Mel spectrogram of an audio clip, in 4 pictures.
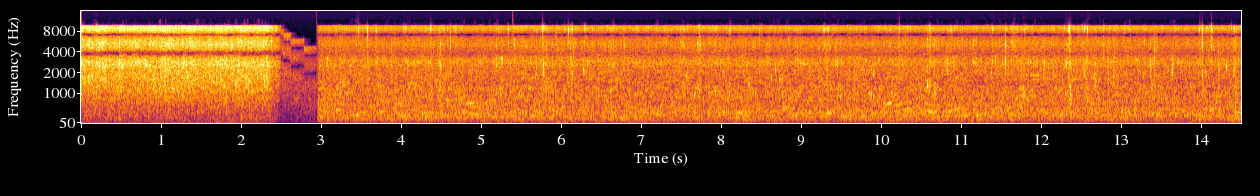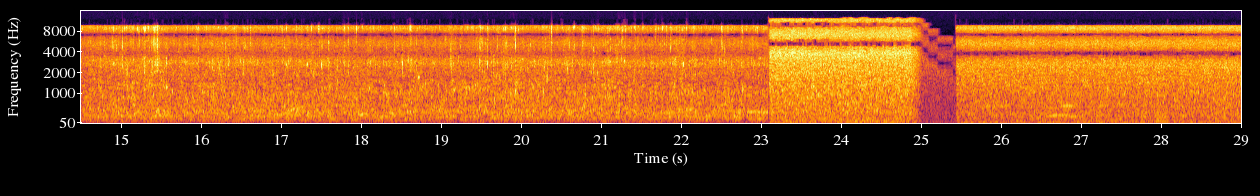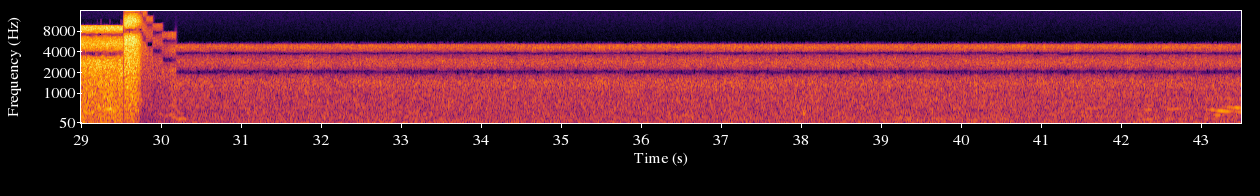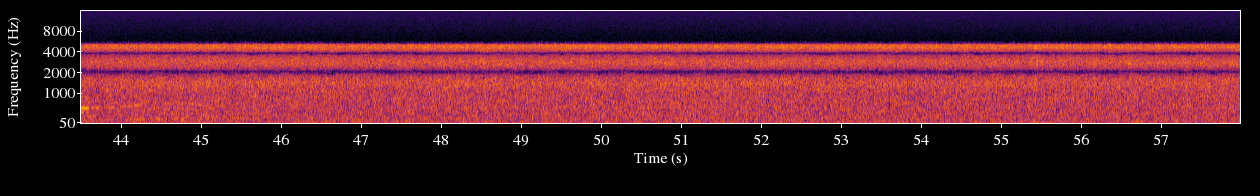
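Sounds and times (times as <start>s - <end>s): waterfall rushing: 0.0s - 5.6s, 22.2s - 30.2s.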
